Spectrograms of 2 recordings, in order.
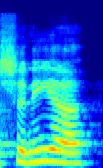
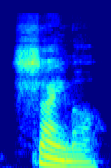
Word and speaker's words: Shayna: y'all watch because uh Shania had um oh no it's actually Shayna why do I always pronounce her name like that I'm sorry girl Shayna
